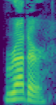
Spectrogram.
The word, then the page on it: rudder: American English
